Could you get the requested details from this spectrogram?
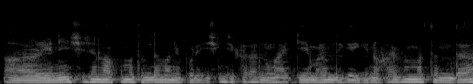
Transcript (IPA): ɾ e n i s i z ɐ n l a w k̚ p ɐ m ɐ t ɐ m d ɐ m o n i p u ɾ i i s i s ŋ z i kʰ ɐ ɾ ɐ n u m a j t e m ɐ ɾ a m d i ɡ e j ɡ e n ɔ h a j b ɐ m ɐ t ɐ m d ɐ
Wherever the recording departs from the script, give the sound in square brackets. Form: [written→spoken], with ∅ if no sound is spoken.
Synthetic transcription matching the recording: ɾ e n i s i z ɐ n l a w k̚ p ɐ m ɐ t ɐ m d ɐ m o n i p u ɾ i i s i [s→∅] ŋ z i kʰ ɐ ɾ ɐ n u [m→ŋ] a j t e m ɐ ɾ [a→ɐ] m d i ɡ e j ɡ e n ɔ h a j b ɐ m ɐ t ɐ m d ɐ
